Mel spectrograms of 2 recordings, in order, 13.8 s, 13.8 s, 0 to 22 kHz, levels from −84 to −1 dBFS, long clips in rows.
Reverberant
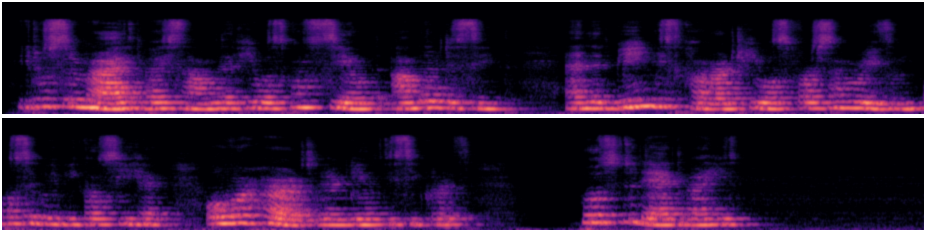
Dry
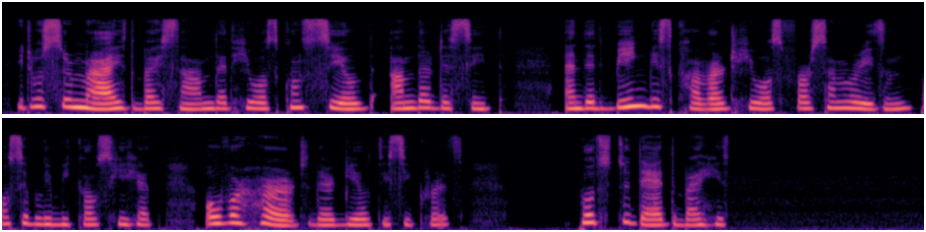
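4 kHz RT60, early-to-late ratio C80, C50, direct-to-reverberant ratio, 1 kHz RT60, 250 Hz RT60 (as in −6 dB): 0.30 s, 5.0 dB, −2.0 dB, −11.5 dB, 0.50 s, 0.55 s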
